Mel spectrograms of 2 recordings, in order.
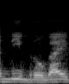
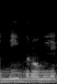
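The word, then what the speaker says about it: de Broglie: Okay, but दी ब्रोगली कहो या दी ब्रोगाई कहो, उस बेचारे को कोई फर्क नहीं पड़ता है। और जब आप लिखते हो तो दी ब्रोगली का वही स्पेलिंग लिखना है।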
